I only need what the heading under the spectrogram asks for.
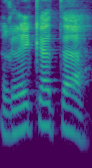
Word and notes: recatar: recata

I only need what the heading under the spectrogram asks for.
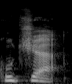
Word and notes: cochar: coucha

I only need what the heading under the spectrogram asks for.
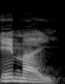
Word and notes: emai: Provençal

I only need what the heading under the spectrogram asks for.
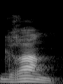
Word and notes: grand: Provençal

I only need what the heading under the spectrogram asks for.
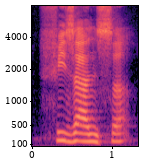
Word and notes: fisanca: fisanco; Provençal

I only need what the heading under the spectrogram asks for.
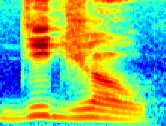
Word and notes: dijous: dijou; Provençal

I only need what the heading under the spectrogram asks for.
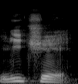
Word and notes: lichet: provençal

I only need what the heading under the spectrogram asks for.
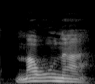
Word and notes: marronar: marrouna

